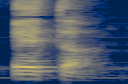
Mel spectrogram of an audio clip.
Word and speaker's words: это: Mais lorsque c'est au féminin, on dit eta. Eta. Alors pour le neutre on dit eta. Vous voyez il y a un o mais c'est prononcé comme un a.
